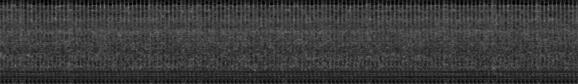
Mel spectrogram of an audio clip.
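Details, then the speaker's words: Curbside MTD lawnmower, old gas contaminated with water and debris: the engine holds a steady, even speed with no misses, surging or knocking and runs healthy. "that sounds better awesome"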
